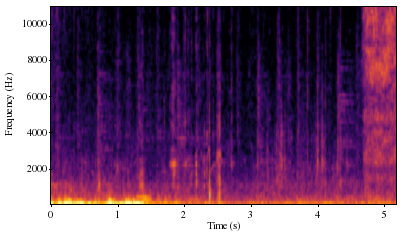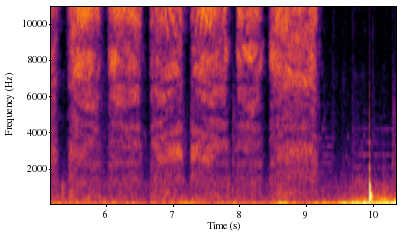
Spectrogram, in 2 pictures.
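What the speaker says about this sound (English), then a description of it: "I'm gonna use that aerosol can to get more coverage" An aerosol glue can sprays in several short hissing bursts, each roughly half a second, with brief gaps between them, after some quiet handling noises.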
